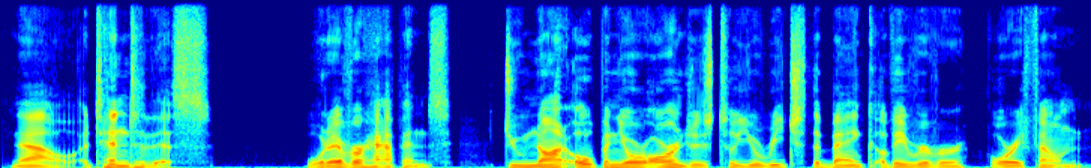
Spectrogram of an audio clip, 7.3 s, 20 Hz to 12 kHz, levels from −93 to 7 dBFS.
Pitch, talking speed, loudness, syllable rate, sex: 130 Hz, 180 wpm, -20 LUFS, 5.1 syllables/s, male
